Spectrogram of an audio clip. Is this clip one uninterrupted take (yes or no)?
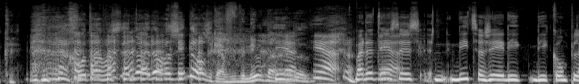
yes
